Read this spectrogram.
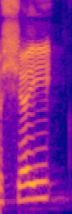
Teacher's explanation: آخر میں ہا کی کسی اور کی آواز نہیں، حمزہ کی آواز ساکن کی آئے گی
